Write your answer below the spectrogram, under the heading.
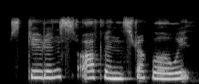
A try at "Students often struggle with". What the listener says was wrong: That's not my intonation though. That sounded so robotic.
